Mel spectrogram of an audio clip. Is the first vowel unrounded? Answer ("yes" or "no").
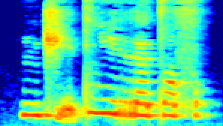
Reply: yes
